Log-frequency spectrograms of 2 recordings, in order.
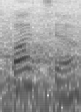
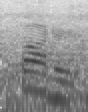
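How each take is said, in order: First: The t is a crisp, clear t. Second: The t is a quick flap. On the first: "British use a crisp" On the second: "American uses an alveolar flap for the t"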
